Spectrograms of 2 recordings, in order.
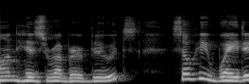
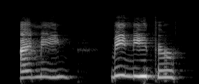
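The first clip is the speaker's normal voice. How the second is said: very high-pitched, tiny little mouse voice; 11 semitones higher than usual. Reading a story aloud, voicing the mouse in a tiny little voice. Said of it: "said a tiny little voice".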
